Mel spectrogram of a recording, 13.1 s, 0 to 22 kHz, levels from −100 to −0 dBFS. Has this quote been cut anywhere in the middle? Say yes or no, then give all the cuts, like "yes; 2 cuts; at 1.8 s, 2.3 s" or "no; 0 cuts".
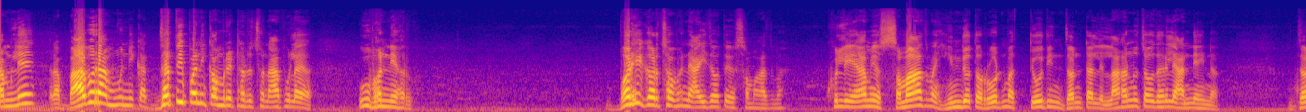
no; 0 cuts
